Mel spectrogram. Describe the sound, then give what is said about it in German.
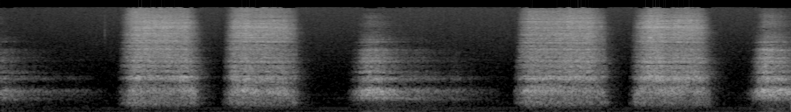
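Slow, deep breaths taken lying down as a breathwork exercise, each long inhale into the belly and chest followed by a full, airy exhale, repeating in a steady rhythm with short pauses between. No one speaks. “Okay, in den Bauch, in die Brust und loslassen.”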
